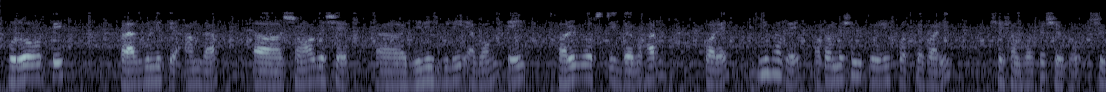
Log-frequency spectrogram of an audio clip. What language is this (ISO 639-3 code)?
ben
